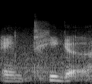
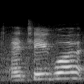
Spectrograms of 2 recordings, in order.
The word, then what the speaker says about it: Antigua: You do pronounce it, Antigga. According to the locals. There you go. Antigua is how they told us to say it on the ship and the locals say that's wrong.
